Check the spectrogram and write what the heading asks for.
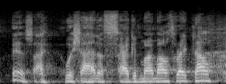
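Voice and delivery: a genteel Brit pining for a cigarette; British accent. Retold or imitated. UK smoker longing for a cigarette, British accent. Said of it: "in the UK".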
